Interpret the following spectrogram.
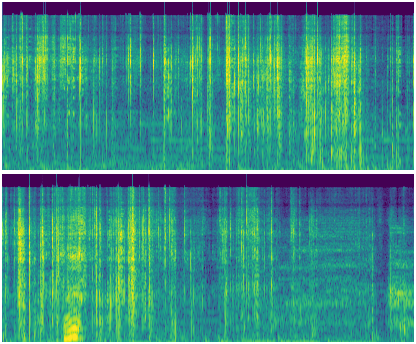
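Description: Foil booster-pack wrapper being crinkled and torn open by hand: a dense crackling rustle that dies away about eight seconds in.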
